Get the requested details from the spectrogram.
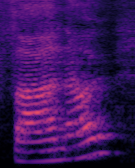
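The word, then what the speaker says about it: whānau: good at doing that it's much more commonly pronounced as fi so you can be very comfortable saying whanau if in your area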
